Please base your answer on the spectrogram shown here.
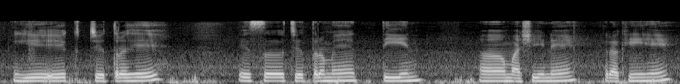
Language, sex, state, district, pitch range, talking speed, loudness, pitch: Hindi, male, Chhattisgarh, Balrampur, 155-165 Hz, 105 wpm, -14 LUFS, 160 Hz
